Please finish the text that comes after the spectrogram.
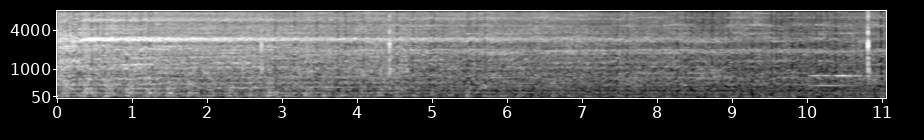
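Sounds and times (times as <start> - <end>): electric train running: 0.0 - 11.0
thin high whine: 9.8 - 11.0.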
